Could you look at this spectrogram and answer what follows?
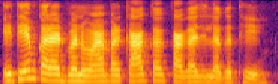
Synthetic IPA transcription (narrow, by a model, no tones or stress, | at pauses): eʈiemkəɾaʈ̚bənʋaẽbəɾkakakaɡad͡ʒləɡət̪ɦe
